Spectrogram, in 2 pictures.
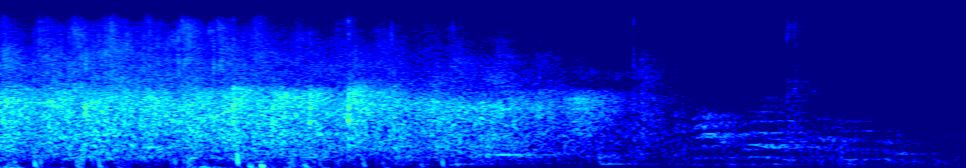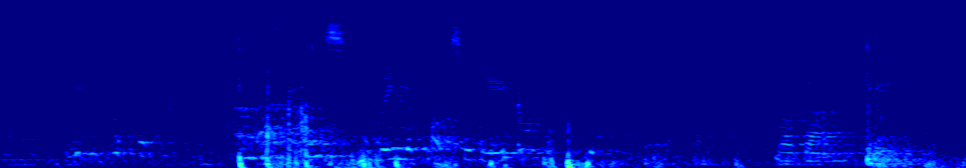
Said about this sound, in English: Okay, well, can we give a clap to our Loot group? Because I think they've been very brave.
